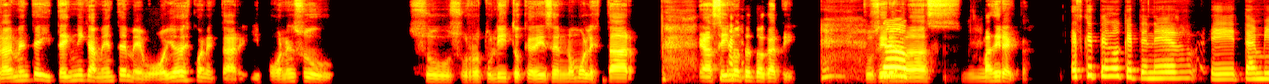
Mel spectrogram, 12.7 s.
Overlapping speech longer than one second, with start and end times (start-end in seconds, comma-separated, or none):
none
